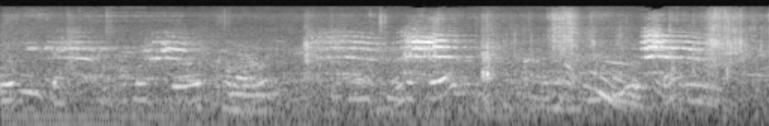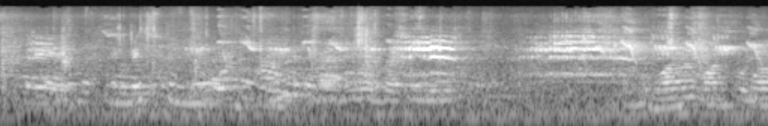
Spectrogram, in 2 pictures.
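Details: Meerkats, a group with a baby, at Taronga Zoo in Sydney, Australia, give a busy stream of short, high chirps and squeaky peeps over people talking.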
